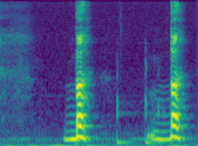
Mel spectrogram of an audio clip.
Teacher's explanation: Two lips exploding and vibration.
